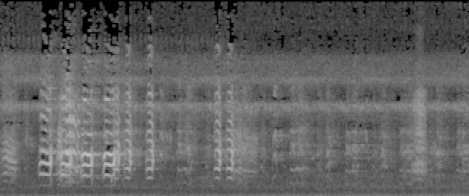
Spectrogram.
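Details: Red-breasted parakeet in a densely forested woodland patch at Pasir Ris Greenbelt, Singapore, giving harsh, grating squawks in a rapid burst, then a few scattered calls, over a steady background hum.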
